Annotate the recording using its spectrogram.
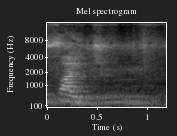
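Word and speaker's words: fight: For example मैं अगर कहूँ फाइट, फॉर एग्जाम्पल मैं कहूँ बॉट, तो अगर आप इनको नोट करें तो जी और एच को प्रोनाउंस नहीं किया जा रहा, ये सिर्फ लिखे जा रहे हैं।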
